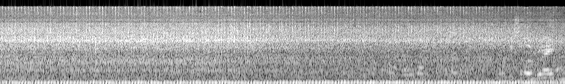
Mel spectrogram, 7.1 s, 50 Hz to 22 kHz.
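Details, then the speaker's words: 2017 Honda City 1.5 with the AC on, after the noisy compressor was replaced with a Japan-surplus unit: a steady, even low hum with no drone or rattle. The engine now runs quietly and healthy. "Nagpalit tayo ng buong compressor yung ginamit natin Japan Surplus mga boss kasi medyo pang budget me lang ang kaya ni Bossing sa compressor napakamahal po kasi ng brand new ng mga ganitong compressor ng Honda City Ayan so sobrang tahimik na mga [Musika] boss tahimik na"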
